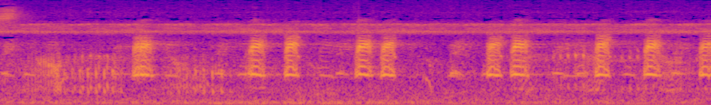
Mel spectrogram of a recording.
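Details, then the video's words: Frogs chorusing with loud, sharp pulsed croaks, often in pairs, spaced irregularly over a few seconds, softer callers and steady hiss behind. "FROGS - Pig Frogs, Water Frogs, Backwater Chorus, & Frog Chorus"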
